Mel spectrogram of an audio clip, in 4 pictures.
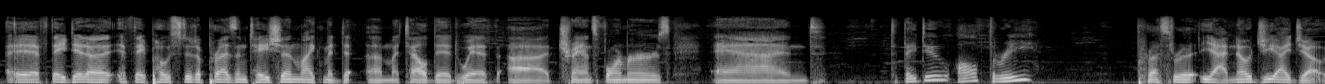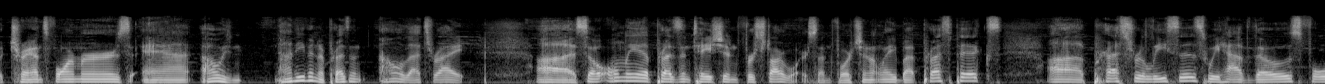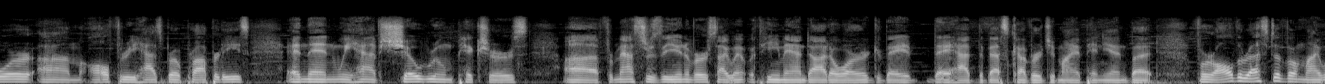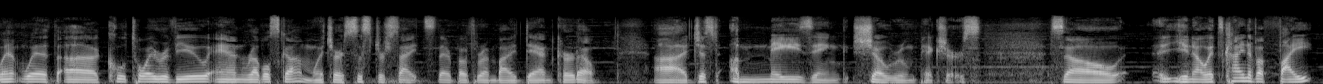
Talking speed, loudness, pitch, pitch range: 145 wpm, -19 LUFS, 110 Hz, 100-120 Hz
